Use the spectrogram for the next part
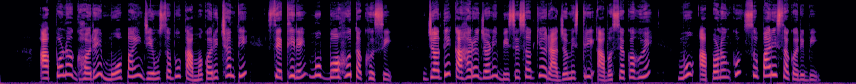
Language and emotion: Odia, happy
